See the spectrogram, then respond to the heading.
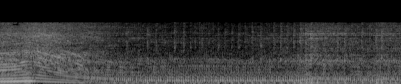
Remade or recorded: recorded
